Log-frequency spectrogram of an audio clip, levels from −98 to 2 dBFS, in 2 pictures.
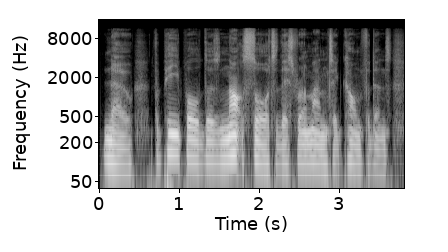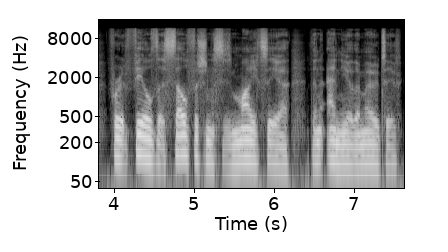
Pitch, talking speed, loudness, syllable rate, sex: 100 Hz, 165 wpm, -20 LUFS, 5.1 syllables/s, male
